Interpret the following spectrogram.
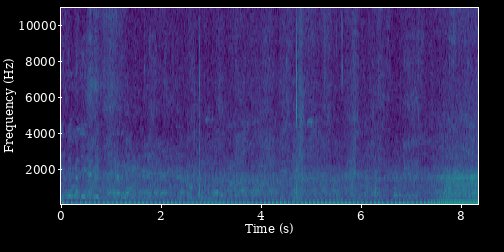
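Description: TVS Ntorq 125 scooter's single-cylinder four-stroke engine ticking over at low revs while the scooter creeps along, each firing stroke heard as an even putt a little over ten times a second. Near the end the throttle is opened and the engine settles into a steady hum.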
